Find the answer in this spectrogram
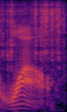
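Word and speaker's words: واو: The wow. And that becomes, wow is pronounced oo, so that would be shoe.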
